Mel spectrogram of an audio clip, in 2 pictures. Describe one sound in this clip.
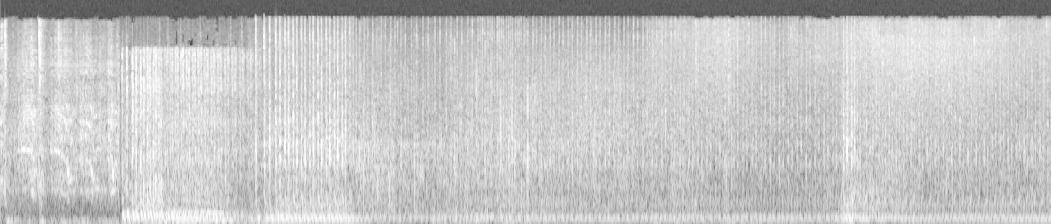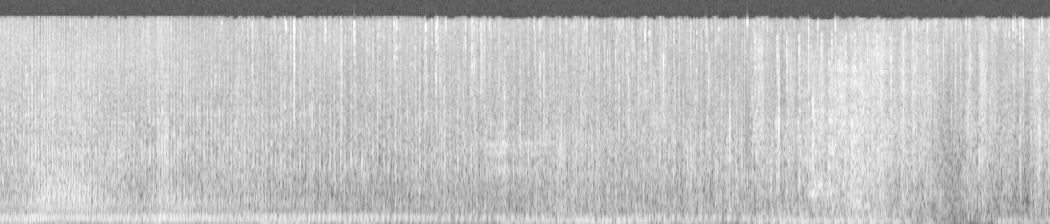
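A motorcycle engine rumbles steadily as the bike rides along.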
